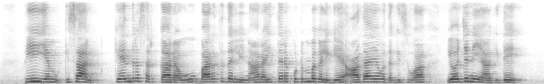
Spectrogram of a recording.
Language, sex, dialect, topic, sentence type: Kannada, female, Coastal/Dakshin, agriculture, statement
